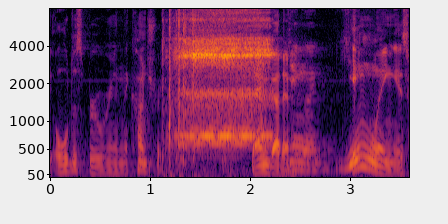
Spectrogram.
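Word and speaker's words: Yuengling: thousand this pennsylvania-based Brewing Company with an often mispronounced name is the oldest brewery in the country Yingling is correct for one thousand points uh let's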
